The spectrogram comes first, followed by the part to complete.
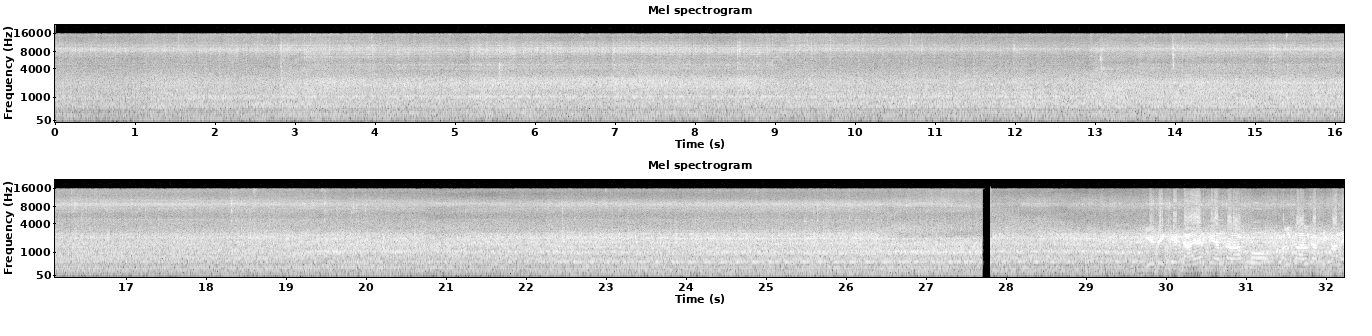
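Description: Asphalt hot-mix plant machinery running steadily: the feeder belts, conveyors, vibrating screen and their electric drives make a continuous mechanical noise with a faint steady hum. The sound cuts out for an instant near the end.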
